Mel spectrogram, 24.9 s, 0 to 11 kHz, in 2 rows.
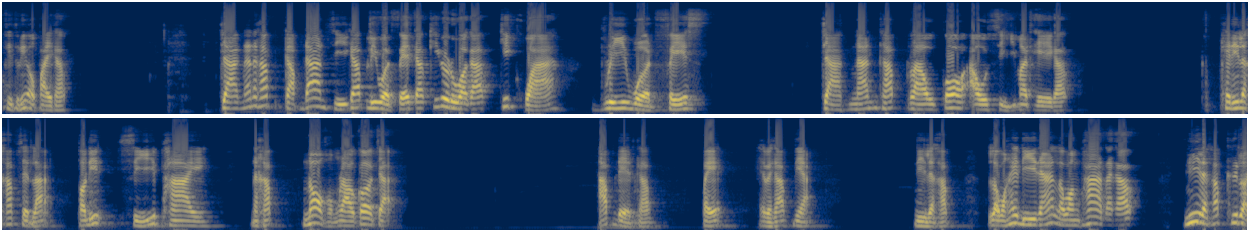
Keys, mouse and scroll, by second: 0.6 click, 1.3-1.6 scroll up 2, 1.8 scroll down 2, 2.5 space, 2.6 scroll up 2, 4.1 click, 4.4 click, 4.6 click, 5.0 right click, 6.9 click, 7.7 click, 9.8 click, 10.6 click, 11.9 space, 12.6-13.4 drag, 16.2-16.9 scroll up 1, 17.2 click, 19.3 click, 19.9 scroll down 2, 20.5-20.8 scroll up 2, 22.2 click.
